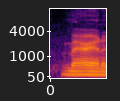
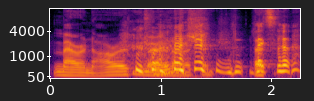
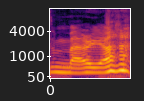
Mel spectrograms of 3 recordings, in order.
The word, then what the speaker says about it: Mariana: Mariana Trench. Yes, Alric gets it. I always forget how to pronounce it. I always say marinara. like the pasta sauce.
